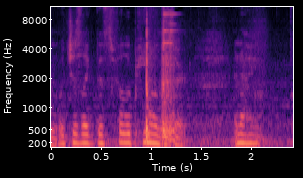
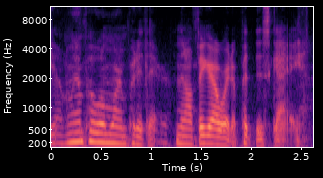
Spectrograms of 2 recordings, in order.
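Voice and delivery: fast; 2 semitones lower, much faster than usual. Real, not acted. Hurried aside.

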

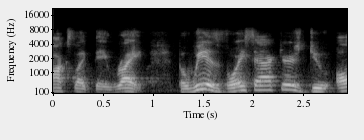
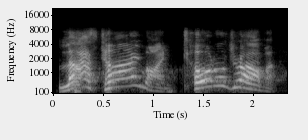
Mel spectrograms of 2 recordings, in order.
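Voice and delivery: high, slow host intro through a smile; smiling intro; 10 semitones higher, slower than usual. Shown as a demonstration. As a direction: smile hard and stretch out the show title. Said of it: "Can you just smile when you say it?".

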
